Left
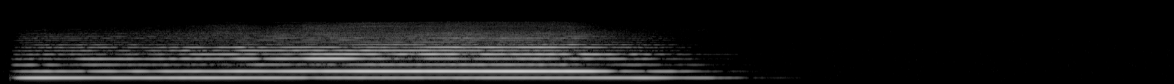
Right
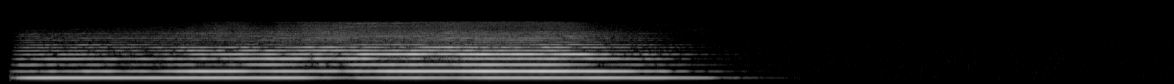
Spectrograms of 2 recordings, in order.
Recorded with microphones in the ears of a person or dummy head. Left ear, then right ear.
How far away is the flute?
About 1.6 m.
